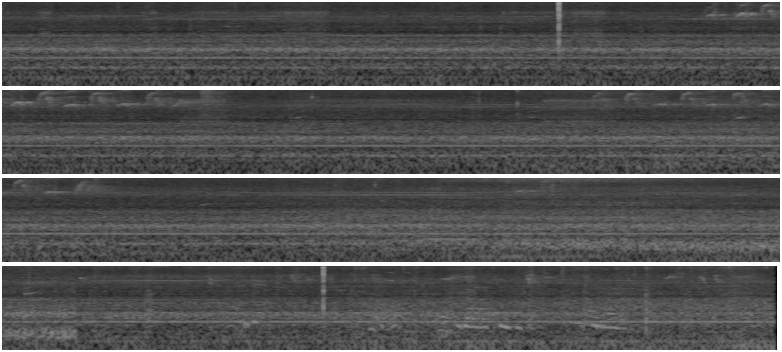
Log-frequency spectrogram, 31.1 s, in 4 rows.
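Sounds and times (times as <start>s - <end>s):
outdoor background hum: 0.0s - 31.0s
small bird chirping: 13.0s - 24.2s.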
